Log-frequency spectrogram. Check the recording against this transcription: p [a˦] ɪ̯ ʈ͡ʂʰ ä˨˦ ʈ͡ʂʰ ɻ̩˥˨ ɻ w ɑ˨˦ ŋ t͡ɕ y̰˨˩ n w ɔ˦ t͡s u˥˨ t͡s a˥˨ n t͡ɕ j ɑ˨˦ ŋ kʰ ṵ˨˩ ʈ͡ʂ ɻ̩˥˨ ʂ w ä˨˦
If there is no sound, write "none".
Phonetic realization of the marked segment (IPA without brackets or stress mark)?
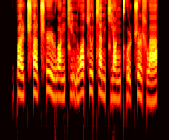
a˨˦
